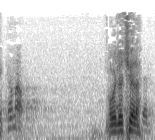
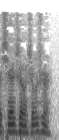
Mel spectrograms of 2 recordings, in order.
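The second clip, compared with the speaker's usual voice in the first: hushed; 4 semitones lower, 8 dB quieter than usual. Retold or imitated. Neighbour answers hushed question.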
